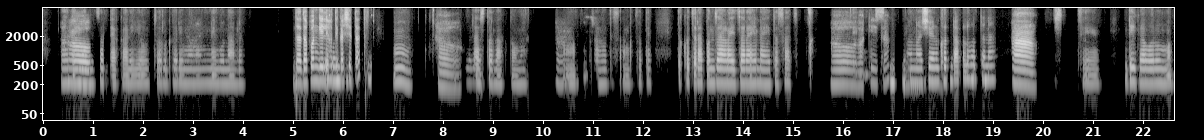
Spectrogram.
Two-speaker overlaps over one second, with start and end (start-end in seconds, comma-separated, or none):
16.2-17.5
